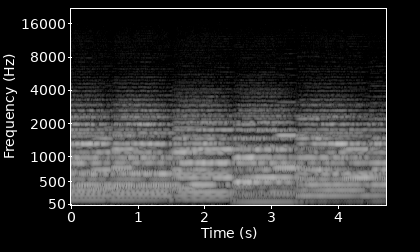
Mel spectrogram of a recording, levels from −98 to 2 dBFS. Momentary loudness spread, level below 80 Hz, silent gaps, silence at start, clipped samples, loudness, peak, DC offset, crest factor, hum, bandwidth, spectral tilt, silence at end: 3 LU; -86 dBFS; none; 0 s; under 0.1%; -32 LUFS; -18 dBFS; under 0.1%; 14 dB; none; 13 kHz; -7 dB/octave; 0 s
